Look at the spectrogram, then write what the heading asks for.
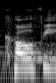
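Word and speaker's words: Ko-fi: Who specifically said Kofi is the way that you pronounce that word.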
